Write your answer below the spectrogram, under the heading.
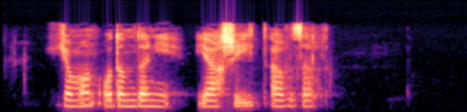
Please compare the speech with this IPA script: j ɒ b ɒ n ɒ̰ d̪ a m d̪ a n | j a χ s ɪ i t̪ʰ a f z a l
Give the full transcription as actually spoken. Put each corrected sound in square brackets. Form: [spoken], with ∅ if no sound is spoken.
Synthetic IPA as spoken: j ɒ [m] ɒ n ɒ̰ d̪ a m d̪ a n | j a χ [ʃ] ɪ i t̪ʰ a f z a l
